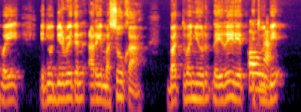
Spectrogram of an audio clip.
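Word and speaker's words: ありますか: Kunyari, arimasuka, arimaska. Yeah, so if you read it the Tagalog way, it would be written arimasuka, but when they read it, it would be arimaska.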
